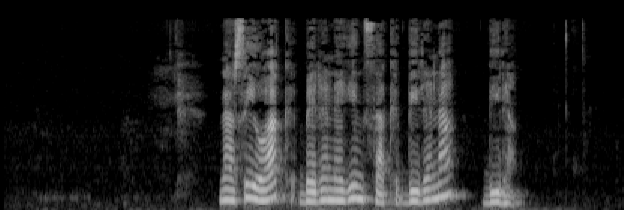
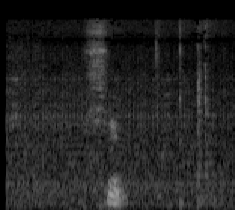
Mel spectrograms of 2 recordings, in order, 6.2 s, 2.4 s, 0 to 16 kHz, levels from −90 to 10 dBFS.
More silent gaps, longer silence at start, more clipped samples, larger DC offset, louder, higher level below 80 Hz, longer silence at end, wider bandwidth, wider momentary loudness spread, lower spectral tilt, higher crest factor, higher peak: neither; first, 1.8 s vs 0.05 s; neither; neither; first, -21 LUFS vs -42 LUFS; first, -62 dBFS vs -72 dBFS; first, 1.05 s vs 0 s; about the same, 11.5 kHz vs 11.5 kHz; second, 9 LU vs 17 LU; about the same, -4.5 dB/octave vs -3.5 dB/octave; about the same, 20 dB vs 22 dB; first, -4 dBFS vs -22 dBFS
